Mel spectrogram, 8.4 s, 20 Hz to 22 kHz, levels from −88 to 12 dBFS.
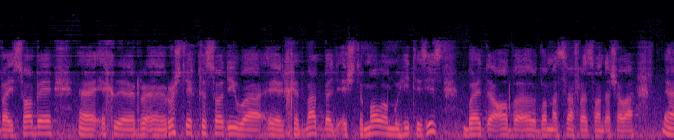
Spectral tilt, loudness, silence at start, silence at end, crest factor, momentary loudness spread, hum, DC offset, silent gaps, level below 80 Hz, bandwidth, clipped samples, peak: -5 dB/octave; -28 LUFS; 0 s; 0 s; 16 dB; 3 LU; none; under 0.1%; none; -56 dBFS; 12.5 kHz; under 0.1%; -12 dBFS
